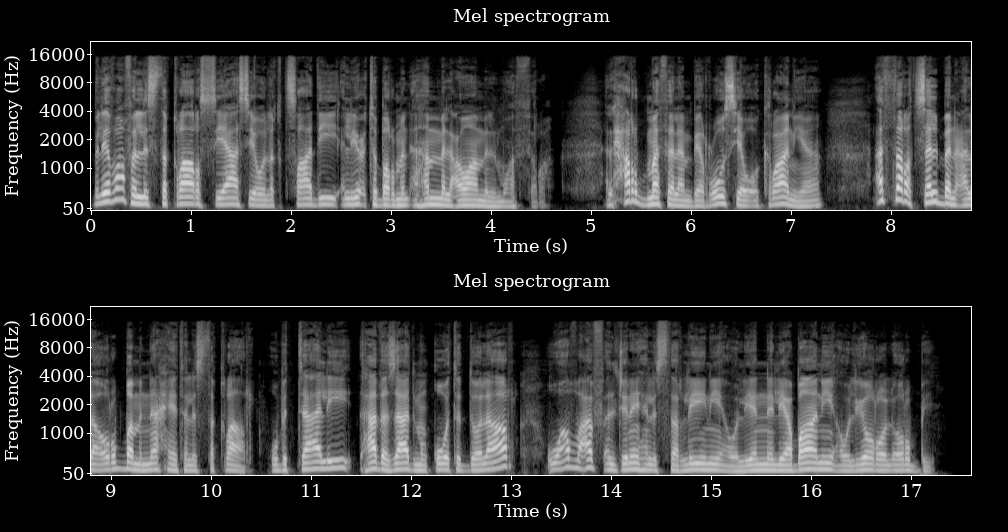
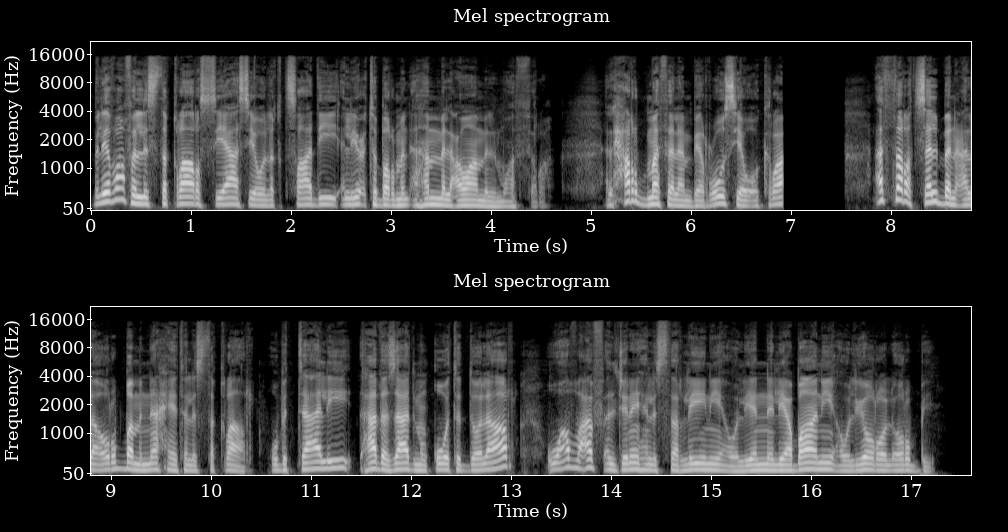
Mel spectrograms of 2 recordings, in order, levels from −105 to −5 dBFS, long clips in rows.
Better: first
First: none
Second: audio cutting out; at 7 s for 0.5 s

